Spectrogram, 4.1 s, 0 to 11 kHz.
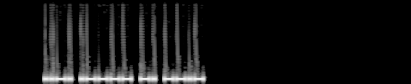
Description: Morse code, heard as a keyed tone, about 40 wpm, 700 Hz. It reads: F1NQ
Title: DXCC-100 Call Signs - 4 Characters - Repeated 2x - 40wpm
